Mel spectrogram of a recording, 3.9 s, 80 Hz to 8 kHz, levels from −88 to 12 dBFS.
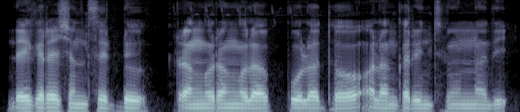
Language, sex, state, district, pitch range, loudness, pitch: Telugu, male, Telangana, Mahabubabad, 95-100 Hz, -16 LUFS, 100 Hz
